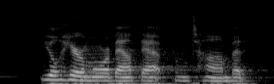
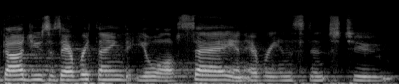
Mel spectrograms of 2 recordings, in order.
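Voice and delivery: usual speaking voice

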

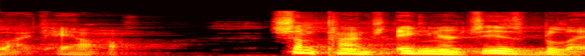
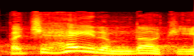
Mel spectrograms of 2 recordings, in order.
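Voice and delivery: the sponsor leans in on the point; sponsor confronting; 3 semitones higher, 7 dB louder than usual. Retold or imitated. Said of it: "He said".

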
